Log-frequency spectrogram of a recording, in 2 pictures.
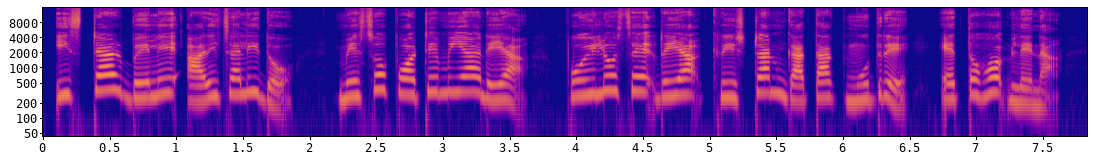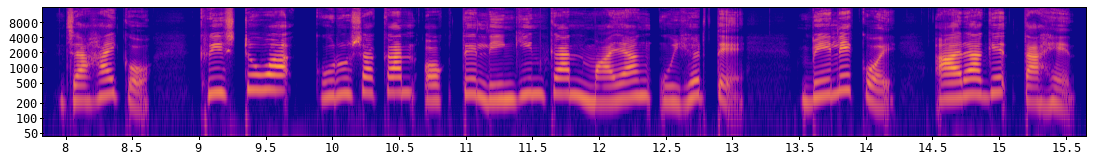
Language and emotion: Santali, neutral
